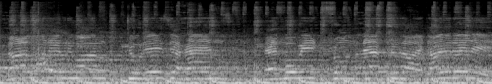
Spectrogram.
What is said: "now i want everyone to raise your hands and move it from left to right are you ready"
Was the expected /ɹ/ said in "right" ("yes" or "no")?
no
